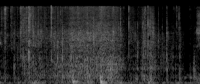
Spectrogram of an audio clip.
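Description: Plastic comic book bags crinkling and rustling as a hand flips through a box of bagged comics and pulls one issue up, in uneven scratchy strokes.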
